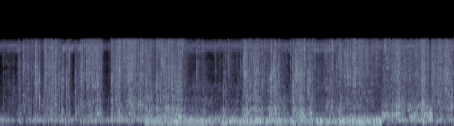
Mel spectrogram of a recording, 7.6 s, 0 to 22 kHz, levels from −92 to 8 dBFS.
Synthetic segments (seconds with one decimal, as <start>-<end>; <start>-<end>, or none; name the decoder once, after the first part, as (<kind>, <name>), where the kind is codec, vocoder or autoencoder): 0.4-1.0 (codec, DAC); 1.6-3.4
